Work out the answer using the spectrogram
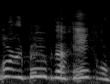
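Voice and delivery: very high, tiny little bird voice. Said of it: "this little, you know, Tweety bird".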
